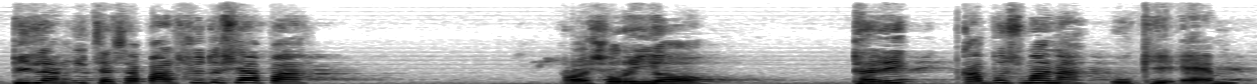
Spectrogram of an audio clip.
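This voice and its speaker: A man's voice: extremely high pitch, measured pace, pushed and bright, slight background noise. A man with a Javanese accent, a farmer speaking bluntly and mockingly, asking rhetorical questions and answering them himself. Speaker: farmer in a reacted-to video clip. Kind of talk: blunt scolding monologue to a student activist.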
